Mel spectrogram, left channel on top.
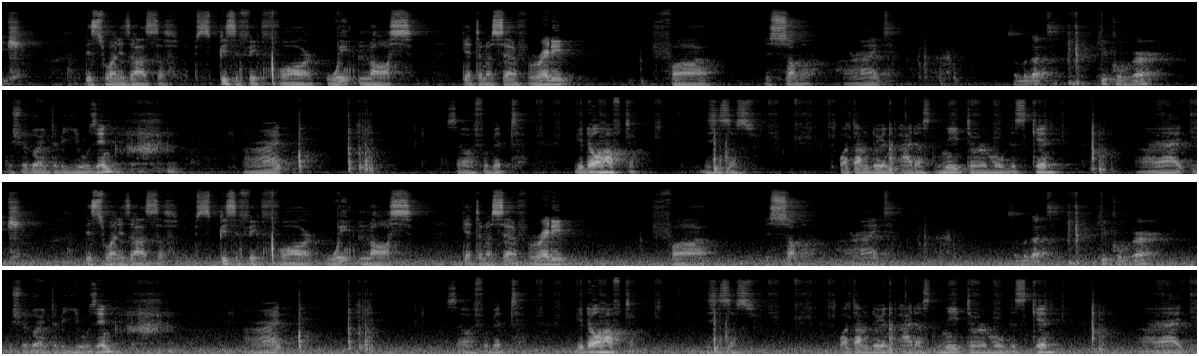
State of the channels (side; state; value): right; noise; rumble, 7 dB below the sound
